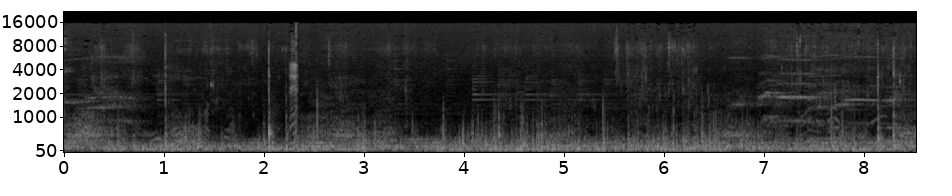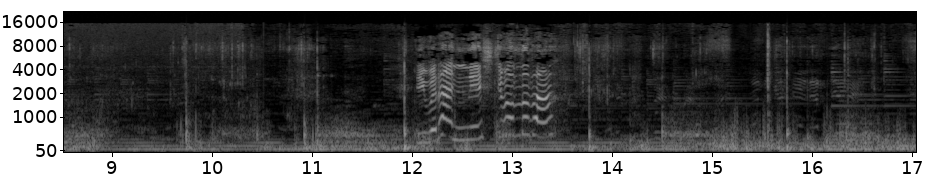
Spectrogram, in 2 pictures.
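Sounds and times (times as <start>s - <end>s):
kayak paddle splashing in water: 4.2s - 16.6s.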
